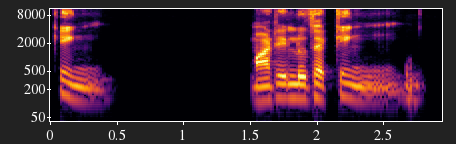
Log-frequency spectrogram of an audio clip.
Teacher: there's no G sound at the end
